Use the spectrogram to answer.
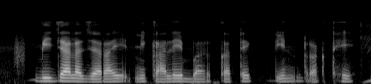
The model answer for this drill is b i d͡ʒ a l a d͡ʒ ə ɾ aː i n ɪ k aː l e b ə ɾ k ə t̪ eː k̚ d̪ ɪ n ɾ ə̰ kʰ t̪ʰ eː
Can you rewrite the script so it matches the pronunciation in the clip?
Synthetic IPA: b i d͡ʒ a l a d͡ʒ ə ɾ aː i n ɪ k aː l e b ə ɾ k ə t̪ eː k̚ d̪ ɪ n ɾ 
